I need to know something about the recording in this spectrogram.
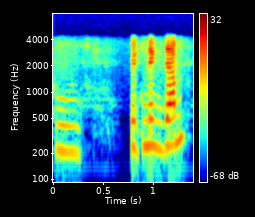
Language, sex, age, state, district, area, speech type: Assamese, female, 30-45, Assam, Dibrugarh, rural, conversation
